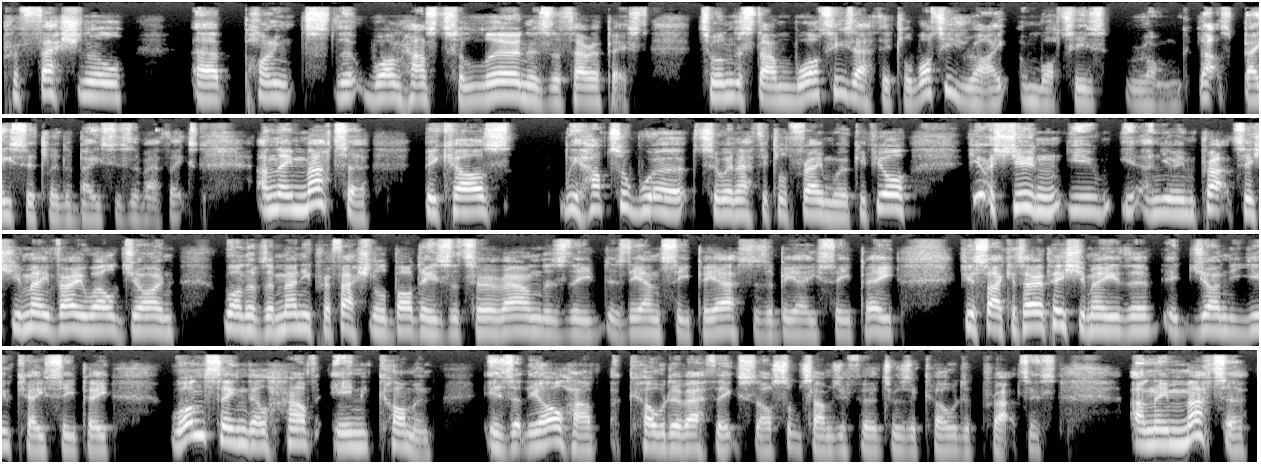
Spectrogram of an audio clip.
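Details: Adult man speaking; typical adult speech.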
